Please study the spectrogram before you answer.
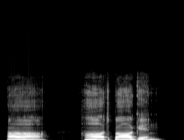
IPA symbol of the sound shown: ɑː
